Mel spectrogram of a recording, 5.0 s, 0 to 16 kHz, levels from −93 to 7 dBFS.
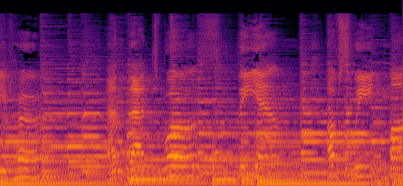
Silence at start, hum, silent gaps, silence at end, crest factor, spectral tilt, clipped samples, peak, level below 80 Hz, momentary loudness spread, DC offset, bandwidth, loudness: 0 s; none; none; 0 s; 14 dB; -5.5 dB/octave; under 0.1%; -4 dBFS; -28 dBFS; 5 LU; under 0.1%; 12.5 kHz; -21 LUFS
